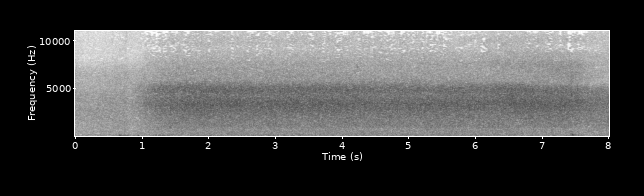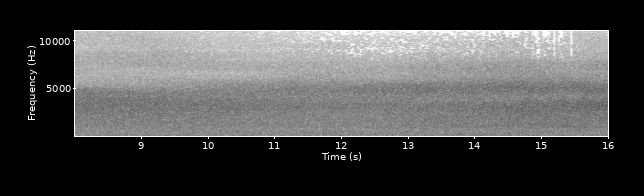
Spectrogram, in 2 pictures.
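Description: Steady rush of Ramboda Falls, the waterfall running full, getting louder about a second in. A single sharp click a little before halfway.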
